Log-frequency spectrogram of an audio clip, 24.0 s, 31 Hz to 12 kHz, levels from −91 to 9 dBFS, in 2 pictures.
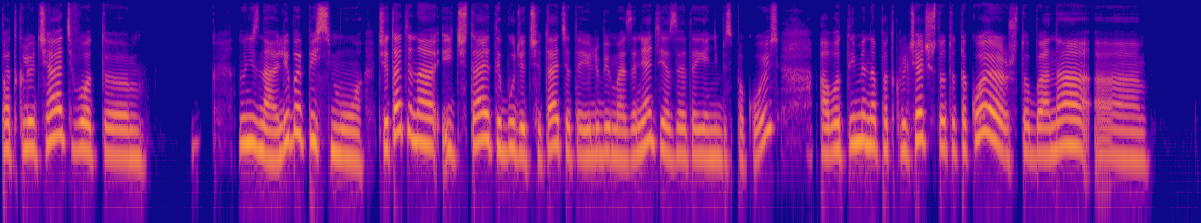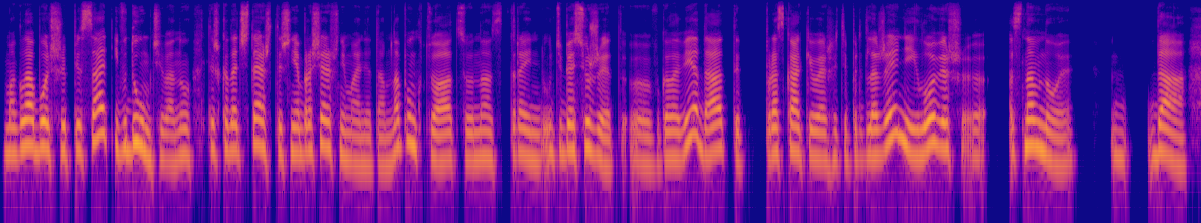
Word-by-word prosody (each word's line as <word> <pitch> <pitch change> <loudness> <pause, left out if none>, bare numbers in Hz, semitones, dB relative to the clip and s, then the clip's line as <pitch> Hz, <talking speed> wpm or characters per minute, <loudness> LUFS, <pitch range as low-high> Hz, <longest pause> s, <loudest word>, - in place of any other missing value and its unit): подключать 230 - +1
вот, 220 -3 +1
эм, 185 -3 -1 0.9
ну, 255 - +1
не 265 - +6
знаю, 185 -5 +1
либо 310 +7 +3
письмо. 195 - 0
Читать 340 +11 +4
она 270 -5 +4
и 220 -4 -4
читает, 260 +4 +1
и - - +5
будет 205 -3 0
читать, 230 +6 0
это 190 -1 -6
её 185 0 -1
любимое 195 -2 -2
занятие, 225 +4 0
за 195 +1 -4
это 190 0 -4
я 190 -1 -2
не 185 - -3
беспокоюсь. 175 - -4 0.4
А 200 - -2
вот 220 +2 +1
именно 255 -1 +3
подключать 220 +5 +1
что-то 230 -3 -3
такое, 280 - +3
чтобы 200 +1 -4
она, 235 +3 +2
а, 180 -2 -6 0.6
могла 220 +5 +4
больше 220 -2 +3
писать 215 - +2
и 230 - -2
вдумчиво. 210 -8 +1
Ну, 185 +2 -5 0.2
ты 220 - -2
ж - - -11
когда 215 -1 0
читаешь, 230 +4 0
ты 200 - -5
же 190 - -5
не 200 - +1
обращаешь 210 +3 0
внимание 155 -5 -5
там 150 0 -9
на 225 +7 -1
пунктуацию, 170 -8 -1
на 175 0 -4
строен 180 0 -5
у 200 - -4
тебя 210 +2 +1
сюжет, 190 -11 0
э, 155 -1 -5
в 150 - -16
голове, 175 - +1
да, 210 +2 +2
ты 170 -7 -8 0.2
проскакиваешь 185 -3 -1
эти 170 - -9
предложения 190 - +2
и - - 0
ловишь, 225 +2 +4
а, 180 0 -8 0.2
основное. 195 -12 +1 0.4
Д 180 -2 -9 0.2
да. 180 -6 +1
200 Hz, 175 wpm, -24 LUFS, 180-235 Hz, 0.9 s, не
